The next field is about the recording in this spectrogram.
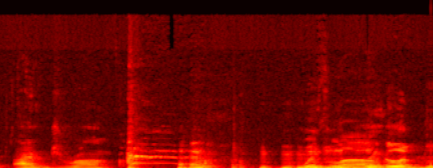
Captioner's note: laugh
